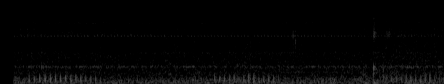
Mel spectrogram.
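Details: Three domestic cats piled together on a lap, purring: a low, steady rumble of fast, even pulses that runs without a break, over a faint constant electrical hum and a single soft click near the end.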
